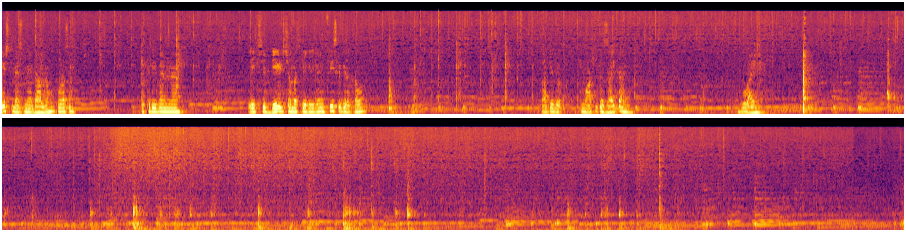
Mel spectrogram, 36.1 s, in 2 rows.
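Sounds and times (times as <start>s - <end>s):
vegetables sizzling in oil: 0.0s - 36.0s
spatula scraping a pan: 1.5s - 5.7s, 7.3s - 11.6s, 12.2s - 32.5s.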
